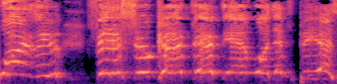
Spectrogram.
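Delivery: very high, shrill, loud screaming. Acting out own reaction to a missed foul call: imitating own screaming. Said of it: "I'm screaming like".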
